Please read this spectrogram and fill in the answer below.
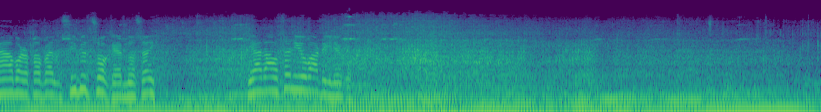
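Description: A bus passing close by on a dirt road: a low engine drone throughout, swelling to a loud rushing noise of engine and tyres from about three and a half to seven seconds in.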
